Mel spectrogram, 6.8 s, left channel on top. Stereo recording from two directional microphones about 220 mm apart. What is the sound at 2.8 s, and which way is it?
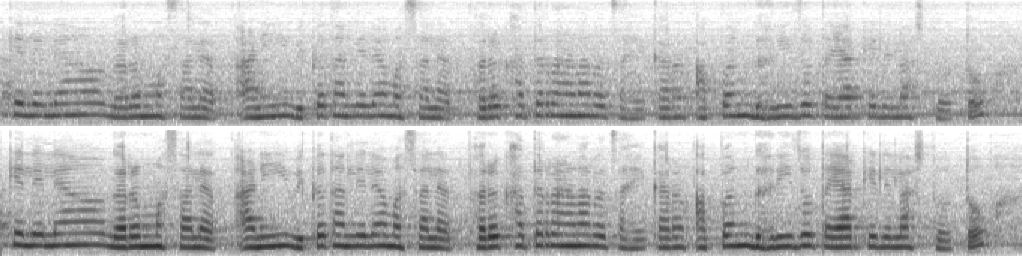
A woman's voice, 35° right (ahead or behind).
